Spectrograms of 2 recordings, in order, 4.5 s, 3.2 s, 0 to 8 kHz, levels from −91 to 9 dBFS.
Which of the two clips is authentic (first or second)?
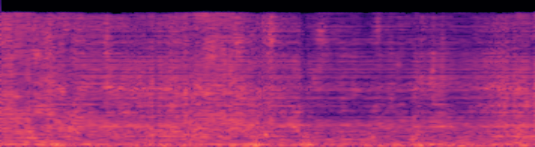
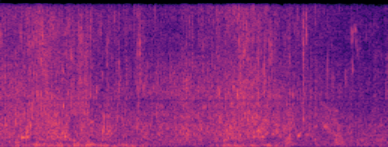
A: second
